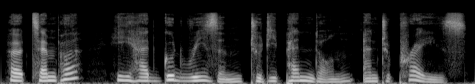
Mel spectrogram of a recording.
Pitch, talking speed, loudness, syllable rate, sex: 160 Hz, 150 wpm, -20 LUFS, 3.8 syllables/s, female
